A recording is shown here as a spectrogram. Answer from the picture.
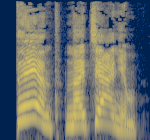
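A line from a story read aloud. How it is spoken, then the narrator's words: Shouted. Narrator (Russian): крикнула Света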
